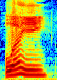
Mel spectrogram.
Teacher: Fathah dengan ya enggak pasangan, enggak jadi panjang. Wai diptong.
